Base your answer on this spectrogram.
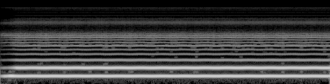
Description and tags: vocal formants pitched under Simplesong a macintosh software and using the princess voice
